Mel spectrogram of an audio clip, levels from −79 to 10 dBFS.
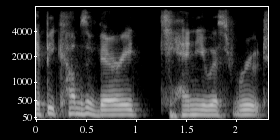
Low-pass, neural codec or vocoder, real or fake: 7.2 kHz; none; real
